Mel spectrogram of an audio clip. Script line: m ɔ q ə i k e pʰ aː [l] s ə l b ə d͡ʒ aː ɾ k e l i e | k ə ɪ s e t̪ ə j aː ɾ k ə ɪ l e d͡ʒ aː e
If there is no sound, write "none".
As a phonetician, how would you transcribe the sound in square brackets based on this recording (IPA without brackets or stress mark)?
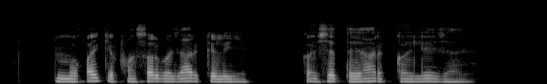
none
